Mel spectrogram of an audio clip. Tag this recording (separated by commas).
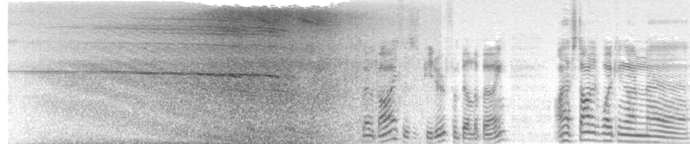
Aircraft, Speech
